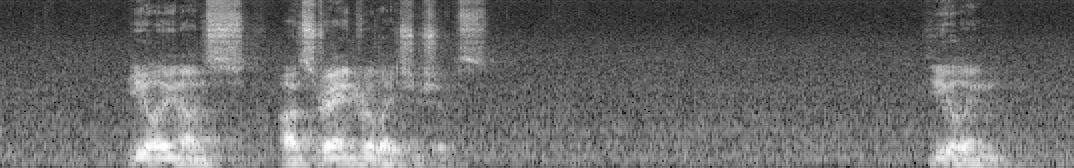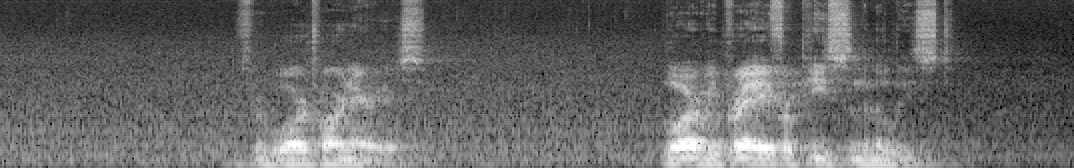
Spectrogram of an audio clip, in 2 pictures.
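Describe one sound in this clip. A man speaks slowly and calmly through a microphone in an echoing hall, pausing between phrases.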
